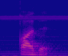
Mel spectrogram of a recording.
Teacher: We have tafkhim of qaf.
